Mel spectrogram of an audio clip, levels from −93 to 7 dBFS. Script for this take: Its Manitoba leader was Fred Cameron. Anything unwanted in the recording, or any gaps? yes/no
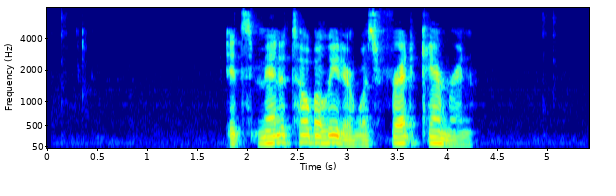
no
